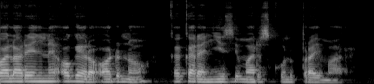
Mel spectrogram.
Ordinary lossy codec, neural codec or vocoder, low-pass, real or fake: none; none; none; real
